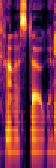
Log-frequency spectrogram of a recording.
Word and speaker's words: Conestoga: A Conestoga? Conestoga? Conestoga? – I think you got it right the first time. Conestoga.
